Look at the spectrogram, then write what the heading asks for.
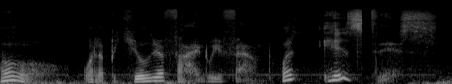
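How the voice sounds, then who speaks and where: A man puts on a character voice pitched high. He talks at a fairly slow pace. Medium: actual play.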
